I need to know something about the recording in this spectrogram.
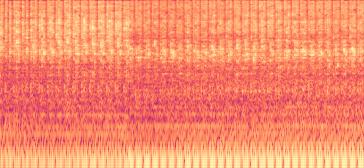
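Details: Farmall H tractor running with Seafoam added during tune-up (new plugs, wires, points, condenser, rotor, cap): rough, lumpy idle with uneven low thump about four per second; misfire from a spark plug with closed gap, fixed by regapping.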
